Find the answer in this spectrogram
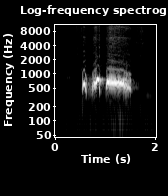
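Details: One clear spotted dove phrase for luring wild doves into calling: a brief stuttered note, a rising coo, then a sustained wavering coo that drops in pitch, with no other sounds.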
